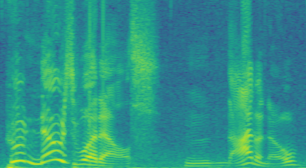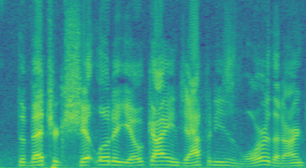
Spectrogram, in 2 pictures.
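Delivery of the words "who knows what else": slow, much higher, louder rhetorical question; mock dramatic wonder. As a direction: ham up the mystery.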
